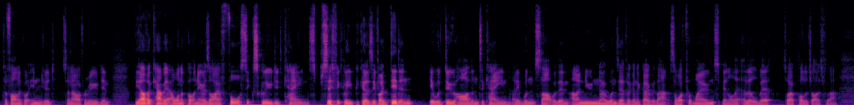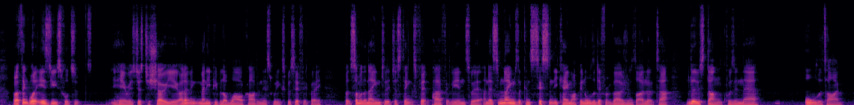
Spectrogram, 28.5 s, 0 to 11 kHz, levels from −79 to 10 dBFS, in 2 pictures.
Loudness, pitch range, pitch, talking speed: -27 LUFS, 90-105 Hz, 95 Hz, 275 wpm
